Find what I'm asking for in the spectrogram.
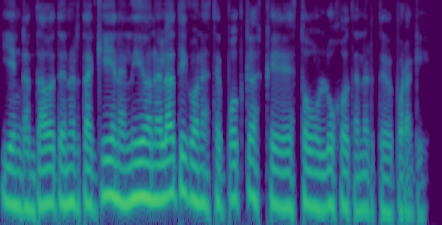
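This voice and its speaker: A man's voice: mid-range voice, steady tone, fast talker, dark tone, dry recording, clean studio sound. A man who hosts a podcast, asking interview questions and adding short, encouraging replies. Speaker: podcast host.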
